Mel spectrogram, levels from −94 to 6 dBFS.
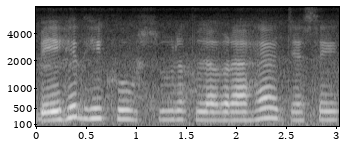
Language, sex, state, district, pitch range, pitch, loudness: Hindi, female, Bihar, Katihar, 205-240 Hz, 215 Hz, -17 LUFS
